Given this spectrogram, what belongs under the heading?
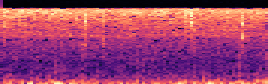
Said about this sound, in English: You can hear that log has steam in it, a little bit of moisture in it. You can hear the steam coming out of it.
